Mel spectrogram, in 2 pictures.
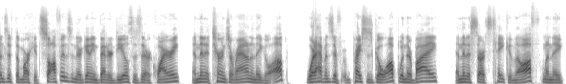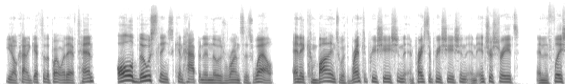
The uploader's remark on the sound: This was a live class recorded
